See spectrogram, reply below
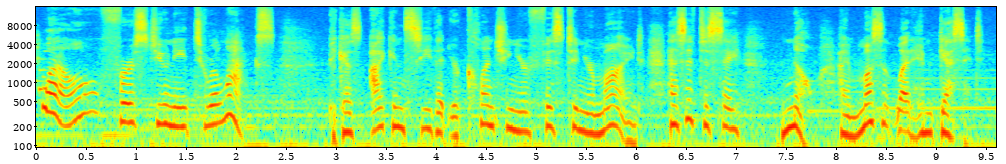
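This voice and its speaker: Brief: a charming young magician, teasing showman, lively pitch, music behind. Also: unhurried. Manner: teasing, soft-spoken showman.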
